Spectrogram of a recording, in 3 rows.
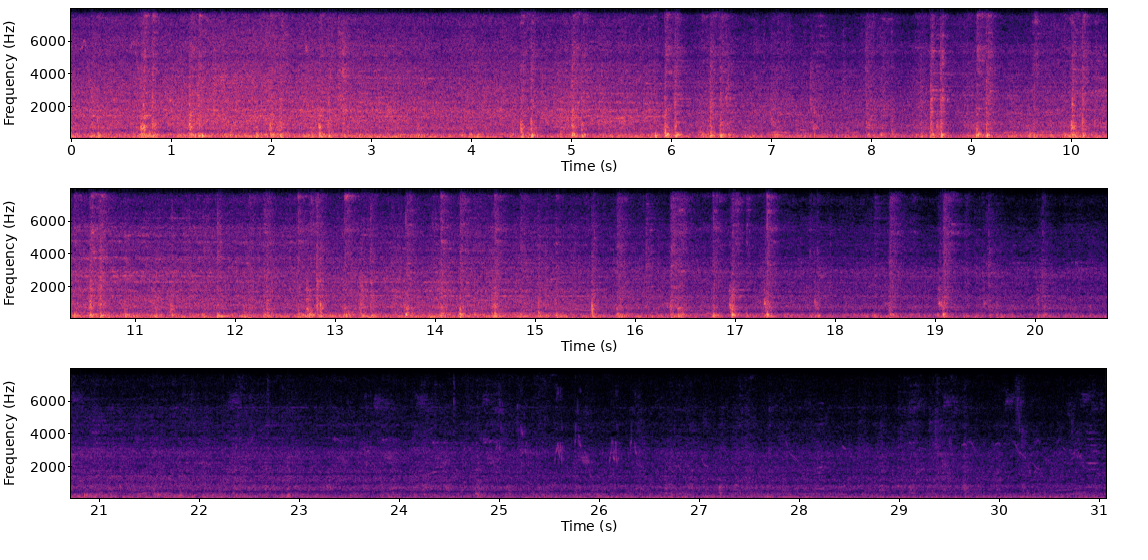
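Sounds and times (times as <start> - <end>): train wheels clacking over rail joints: 0.0 - 20.3.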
